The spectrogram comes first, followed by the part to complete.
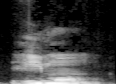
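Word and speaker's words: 疑問: Nghi vấn sẽ đọc là Ghimon.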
